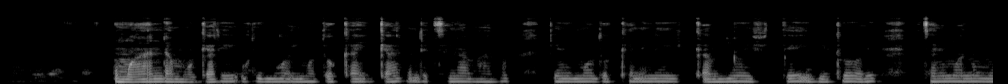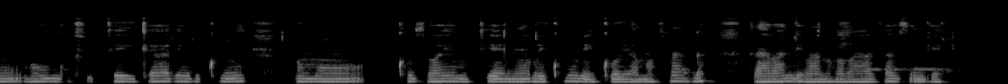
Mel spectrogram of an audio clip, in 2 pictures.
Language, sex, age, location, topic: Kinyarwanda, male, 25-35, Nyagatare, finance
